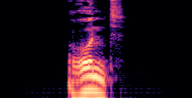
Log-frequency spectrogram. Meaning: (adjective) 1. round, rounded, similar as in English, especially: circular 2. round, rounded, similar as in English, especially: spherical, globular 3. corpulent, thick 4. regular; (adverb) around
- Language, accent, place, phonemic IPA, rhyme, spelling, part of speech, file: German, Germany, Berlin, /rʊnt/, -ʊnt, rund, adjective / adverb, De-rund.ogg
